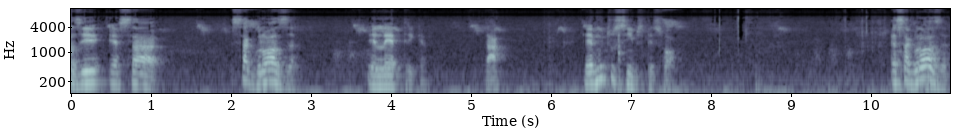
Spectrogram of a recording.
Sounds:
speech

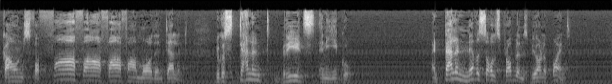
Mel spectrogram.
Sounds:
speech
man speaking

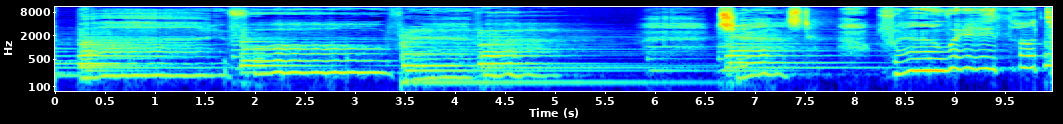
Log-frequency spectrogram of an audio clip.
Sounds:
music

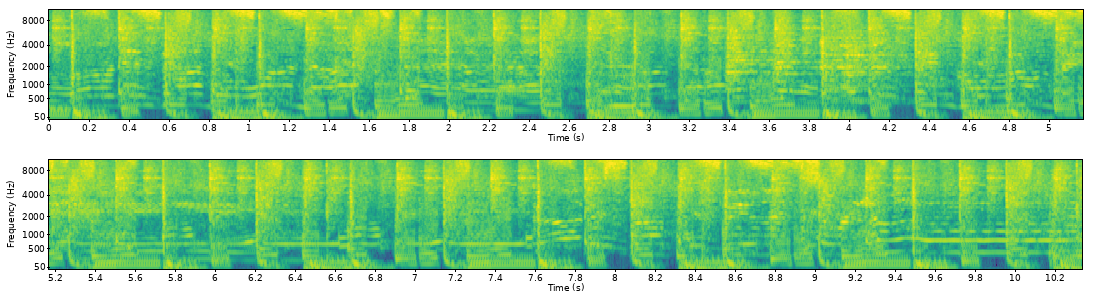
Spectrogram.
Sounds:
pop music
music
funk

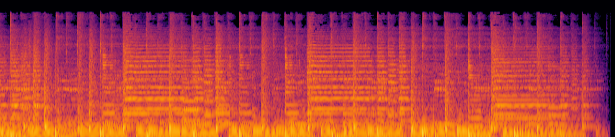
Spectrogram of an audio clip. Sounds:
music

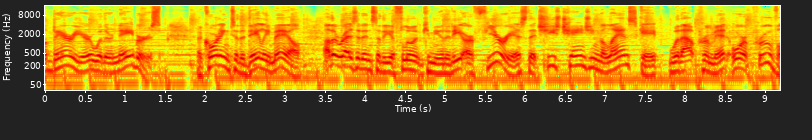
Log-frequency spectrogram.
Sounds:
speech
music

